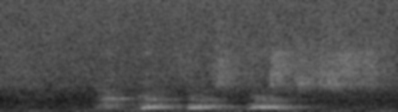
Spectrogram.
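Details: Three quick, muffled barks from a neighbor's dog, heard from inside a house with closed windows, against a faint steady hum.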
